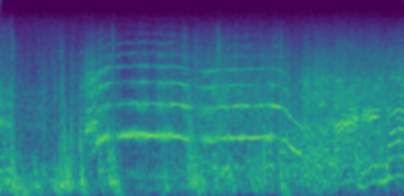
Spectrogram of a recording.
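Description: A couple of sharp knocks near the start, then a woman's long, high scream held for about two seconds at one pitch and sliding down near the end, with laughter.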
